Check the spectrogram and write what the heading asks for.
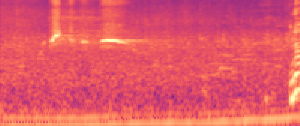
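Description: Two short, high whistle-like notes, the first a quick upward slide and the second a slightly arching note, followed by a faint held tone, over a low steady rumble.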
